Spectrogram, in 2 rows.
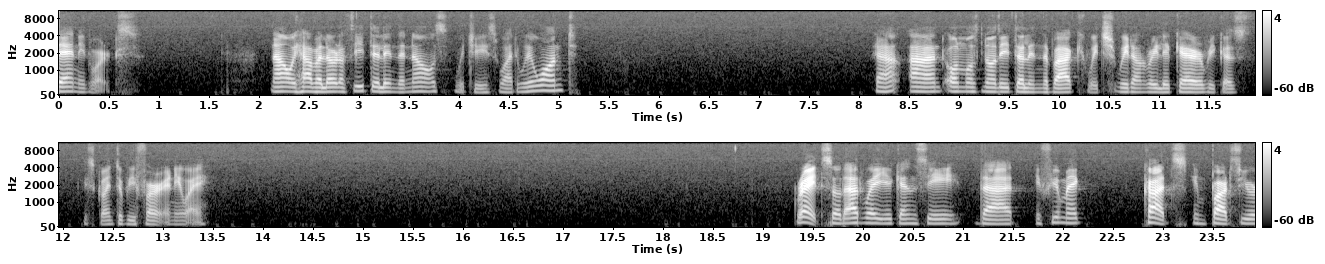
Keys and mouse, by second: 0.9 Tab, 2.2 shift+space, 9.9 KP_3, 11.2 ctrl+e, 11.2 click, 11.4 ctrl+e, 12.5 a, 12.9 ctrl+Tab, 14.2 click, 18.2 ctrl+Tab, 19.4 l, 20.1 u, 21.4 shift+space, 22.2 a, 22.5 a.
